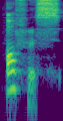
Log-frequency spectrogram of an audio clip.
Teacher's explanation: they would probably recognize that the <i> is in fact a schwa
